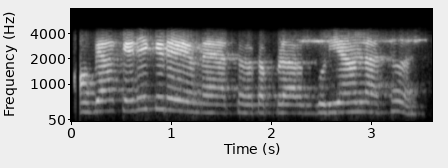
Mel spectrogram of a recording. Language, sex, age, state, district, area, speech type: Sindhi, female, 30-45, Madhya Pradesh, Katni, urban, conversation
